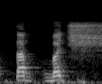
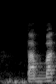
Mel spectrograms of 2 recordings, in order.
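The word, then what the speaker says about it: تبت: Tapi nggak boleh dibaca tabbat atau tabbach. Nah, itu salah ya. Salah besar kalau hamas dianggap seperti TS atau CH. Tabbat itu ya TH aja. Kalau diistilahin dengan bahasa kita gitu, TH aja.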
